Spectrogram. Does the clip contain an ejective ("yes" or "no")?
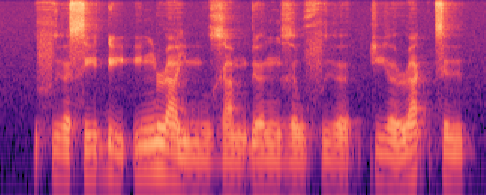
no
